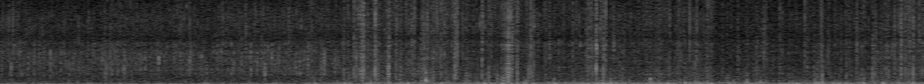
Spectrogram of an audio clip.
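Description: Battered chicken nuggets deep-frying in a pan of hot oil over a wood campfire: a steady sizzle that gets louder about two seconds in, with many crackles and pops.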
